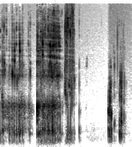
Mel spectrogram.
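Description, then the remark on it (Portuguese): Wet slurping as someone takes a few sips of hot coffee, in two noisy bursts separated by a brief quiet pause, with no talking. “Vou dar um golinho no café, tá? Só pra não esfriar, e não perder.”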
